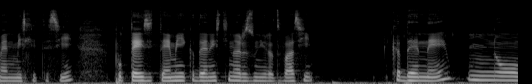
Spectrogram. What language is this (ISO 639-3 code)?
bul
